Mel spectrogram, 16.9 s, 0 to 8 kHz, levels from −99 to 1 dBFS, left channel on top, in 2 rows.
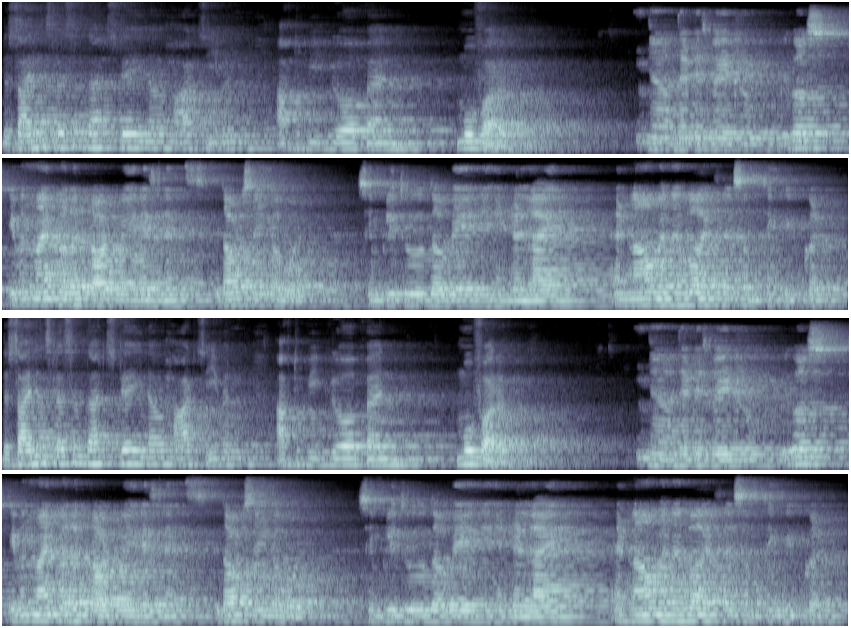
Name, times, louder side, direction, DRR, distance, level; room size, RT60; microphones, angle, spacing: voice 1, 0.0-2.5 2.7-4.1 4.5-5.2, right 2 dB, 60° right, 2 dB, 0.9 m, -22 dB
voice 2, 6.3-8.2 8.5-11.5 12.0-14.1 14.5-16.7, equal, 50° left, -5 dB, 2.8 m, -21 dB
23.0 x 8.8 x 2.5 m, 2.4 s
head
